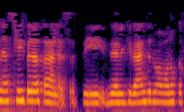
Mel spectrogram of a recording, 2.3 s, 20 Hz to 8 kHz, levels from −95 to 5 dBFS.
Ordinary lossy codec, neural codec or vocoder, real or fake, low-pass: MP3, 24 kbps; codec, 16 kHz, 4 kbps, X-Codec, HuBERT features, trained on LibriSpeech; fake; 7.2 kHz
